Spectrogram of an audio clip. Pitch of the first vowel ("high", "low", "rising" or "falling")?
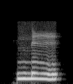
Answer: low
